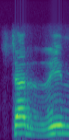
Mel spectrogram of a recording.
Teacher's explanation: শাররি র চিকন, র গিয়ে নুনকে ধরবে, গুন্না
